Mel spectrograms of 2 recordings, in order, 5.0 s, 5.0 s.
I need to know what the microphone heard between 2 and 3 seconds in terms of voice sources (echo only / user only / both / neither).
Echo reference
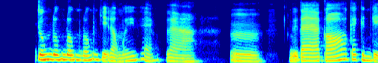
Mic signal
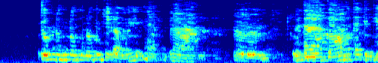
echo only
